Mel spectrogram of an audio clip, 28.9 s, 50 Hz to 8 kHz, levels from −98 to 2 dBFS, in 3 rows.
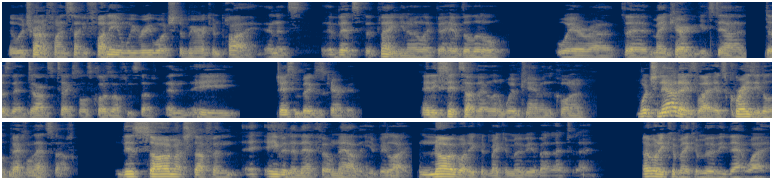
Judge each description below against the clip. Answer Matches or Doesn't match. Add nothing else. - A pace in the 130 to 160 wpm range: Doesn't match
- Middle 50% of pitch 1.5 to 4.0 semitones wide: Matches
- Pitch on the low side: Matches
